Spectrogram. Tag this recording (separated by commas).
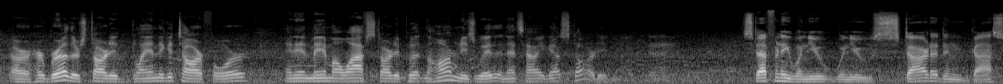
Speech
